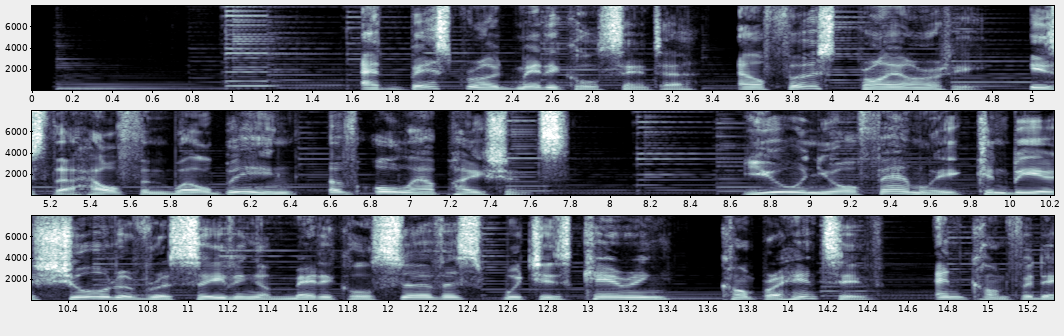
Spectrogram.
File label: Telephony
